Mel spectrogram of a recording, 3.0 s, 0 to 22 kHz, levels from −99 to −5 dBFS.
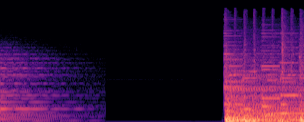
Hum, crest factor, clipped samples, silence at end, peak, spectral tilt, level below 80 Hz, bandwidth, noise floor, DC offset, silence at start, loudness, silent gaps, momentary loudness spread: none; 18 dB; under 0.1%; 0 s; -14 dBFS; -7 dB/octave; -34 dBFS; 15.5 kHz; under -90 dBFS; under 0.1%; 0 s; -29 LUFS; none; 22 LU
